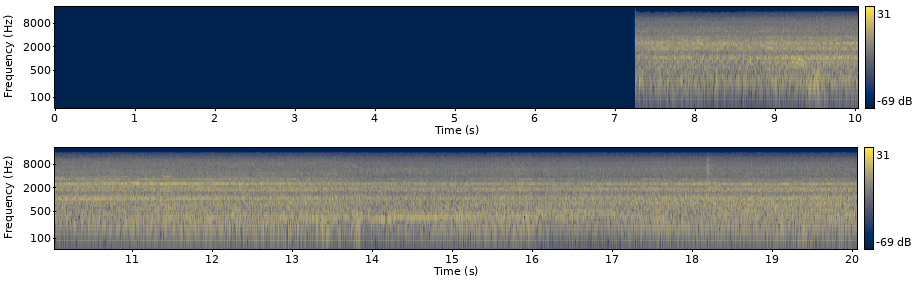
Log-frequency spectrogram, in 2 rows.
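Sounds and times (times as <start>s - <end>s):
diesel engine running: 7.3s - 20.0s.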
